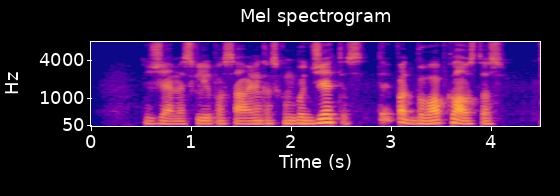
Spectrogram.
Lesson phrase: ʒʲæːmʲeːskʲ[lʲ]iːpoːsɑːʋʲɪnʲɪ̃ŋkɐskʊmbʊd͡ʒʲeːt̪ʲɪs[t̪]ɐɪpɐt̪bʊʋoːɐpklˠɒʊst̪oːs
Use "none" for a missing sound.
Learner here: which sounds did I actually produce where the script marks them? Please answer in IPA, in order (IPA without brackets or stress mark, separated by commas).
lʲ, t̪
